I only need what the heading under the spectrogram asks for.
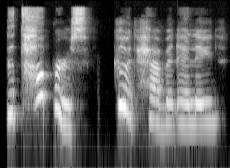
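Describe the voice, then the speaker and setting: A haughty society matron played by a woman in a stage comedy. Her voice sits high and has a bright, forceful edge. She frets and commands with melodramatic exclamations. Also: very animated, a little slow, exaggerated voice. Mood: flustered, haughty. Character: haughty, fretful society matron hosting a dinner party. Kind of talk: theatrical stage comedy acting.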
